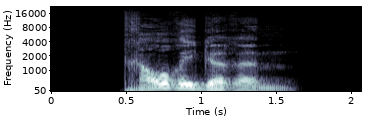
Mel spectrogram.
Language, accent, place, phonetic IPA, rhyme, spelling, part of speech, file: German, Germany, Berlin, [ˈtʁaʊ̯ʁɪɡəʁəm], -aʊ̯ʁɪɡəʁəm, traurigerem, adjective, De-traurigerem.ogg
- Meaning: strong dative masculine/neuter singular comparative degree of traurig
